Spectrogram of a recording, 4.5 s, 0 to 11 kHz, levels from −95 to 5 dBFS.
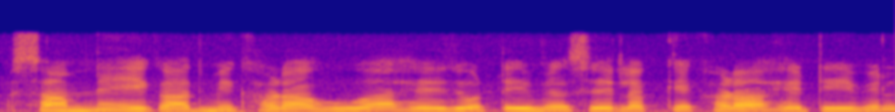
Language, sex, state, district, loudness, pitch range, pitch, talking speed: Hindi, female, Himachal Pradesh, Shimla, -14 LUFS, 230-265 Hz, 240 Hz, 200 wpm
